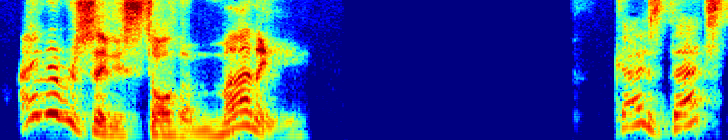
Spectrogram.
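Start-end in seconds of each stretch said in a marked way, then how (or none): 0.1-1.6 money stressed, falling. Shown as a demonstration. Teacher to class, stressing money. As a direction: land on money. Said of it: "based on how I accentuated that".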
